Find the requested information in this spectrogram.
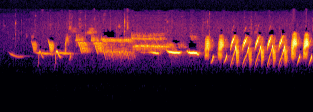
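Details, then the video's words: Vesper sparrow song: a few soft, slurred whistled notes, then a buzzy, jumbled middle section, ending in a fast series of about a dozen sharp, repeated high chips. "Vesper Sparrow Bird Sound Bird Song Bird Calling, Chirps"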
